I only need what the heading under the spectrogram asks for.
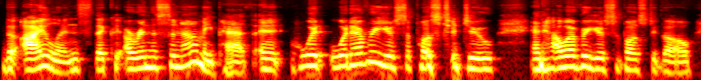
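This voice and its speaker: A woman from New Hampshire hosting a casual interview, speaking in a friendly, halting way with many fillers. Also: lowish voice, fairly bright tone. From New Hampshire, USA. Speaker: host.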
